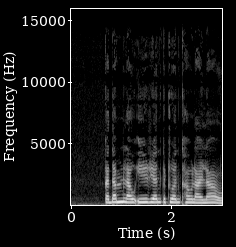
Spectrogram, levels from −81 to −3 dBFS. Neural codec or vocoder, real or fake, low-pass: none; real; 14.4 kHz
